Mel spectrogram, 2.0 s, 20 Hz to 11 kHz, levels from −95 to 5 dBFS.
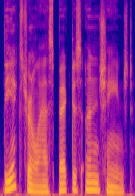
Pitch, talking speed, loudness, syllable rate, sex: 115 Hz, 145 wpm, -17 LUFS, 5.4 syllables/s, male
